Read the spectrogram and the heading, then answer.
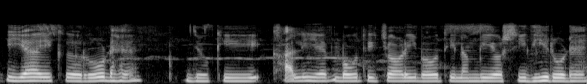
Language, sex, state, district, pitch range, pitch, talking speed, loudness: Hindi, male, Jharkhand, Deoghar, 155-165 Hz, 160 Hz, 185 wpm, -16 LUFS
